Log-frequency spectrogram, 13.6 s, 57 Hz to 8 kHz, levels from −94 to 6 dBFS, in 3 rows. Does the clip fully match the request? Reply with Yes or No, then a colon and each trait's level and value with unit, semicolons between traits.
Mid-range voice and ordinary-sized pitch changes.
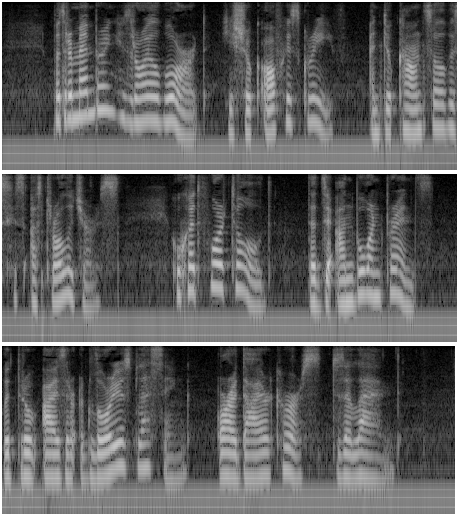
No: medium, 175 Hz; wide, 6.0 semitones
